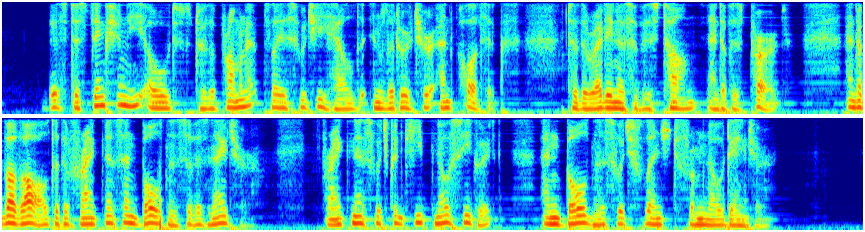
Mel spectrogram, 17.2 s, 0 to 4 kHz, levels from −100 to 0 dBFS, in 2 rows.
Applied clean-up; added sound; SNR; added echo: neural mask model DeepFilterNet 3.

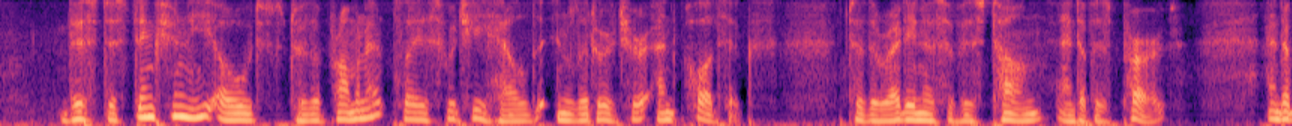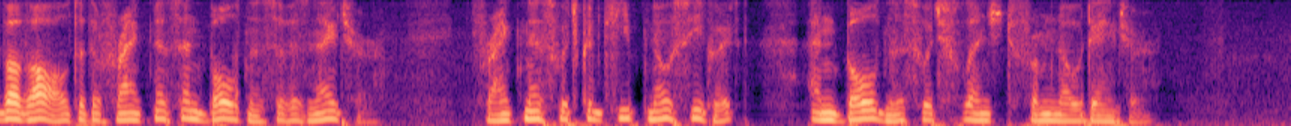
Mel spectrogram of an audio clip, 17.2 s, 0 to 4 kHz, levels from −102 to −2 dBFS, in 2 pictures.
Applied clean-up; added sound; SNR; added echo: neural mask model Resemble Enhance denoiser.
